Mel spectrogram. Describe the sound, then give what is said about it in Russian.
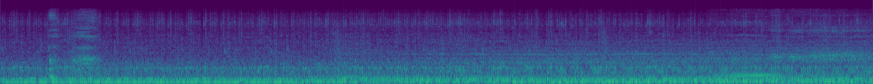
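A boat engine runs steadily throughout, a low continuous rumble with a faint higher whine drifting in and out, uninterrupted, with no voices. “Эй, заглуши-ка мотор и помалкивай.”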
